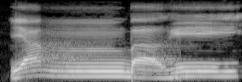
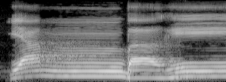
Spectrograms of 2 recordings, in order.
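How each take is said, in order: No difference in how they are said.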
